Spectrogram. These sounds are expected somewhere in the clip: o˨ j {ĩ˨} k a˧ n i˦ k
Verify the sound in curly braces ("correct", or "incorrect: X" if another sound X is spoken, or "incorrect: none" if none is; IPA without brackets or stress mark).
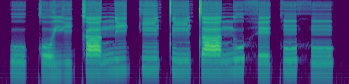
incorrect: i˨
